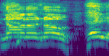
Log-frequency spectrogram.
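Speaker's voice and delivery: hammed-up tipsy woman waving him off; insistent drunk fan. Tipsy fan insisting to the comic she saw him, high and loud. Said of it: "She's like".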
